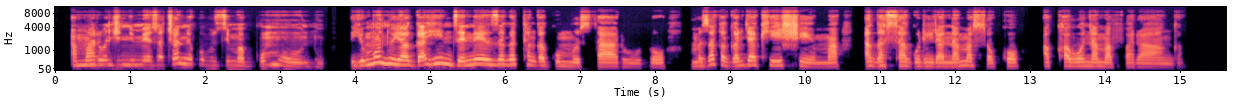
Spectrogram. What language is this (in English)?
Kinyarwanda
